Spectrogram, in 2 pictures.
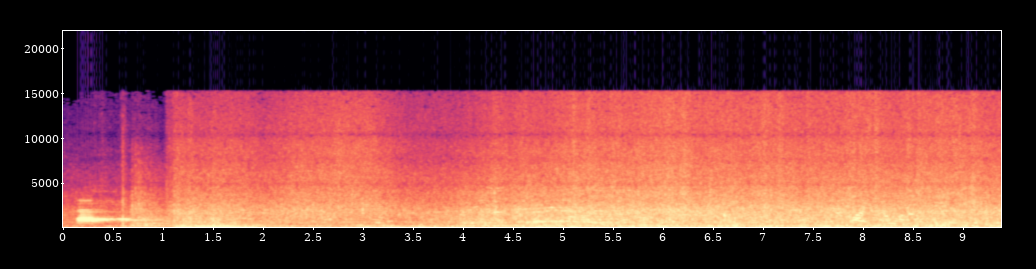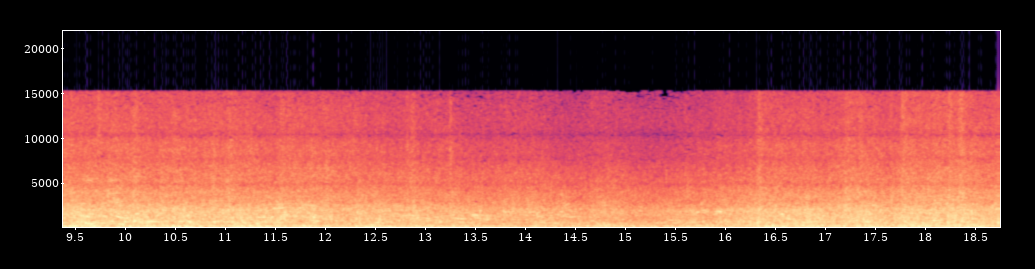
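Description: Swimmers splash through the water of an echoing indoor pool.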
